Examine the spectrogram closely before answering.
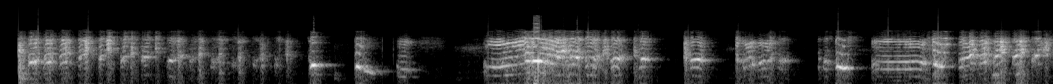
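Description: Baby belly-laughing in fits of quick, repeated bursts, with short breaks between them. The laughter starts suddenly.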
